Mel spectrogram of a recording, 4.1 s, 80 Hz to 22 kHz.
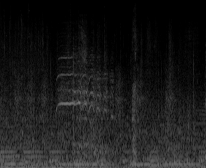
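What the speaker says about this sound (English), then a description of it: "Horses are spooked, and we're taking on water." Spooked horses in Red Dead Redemption 2, aboard a damaged boat taking on water, let out a sharp, shrill whinny with a wavering tail, rising over a steady low rumble of water and background noise.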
